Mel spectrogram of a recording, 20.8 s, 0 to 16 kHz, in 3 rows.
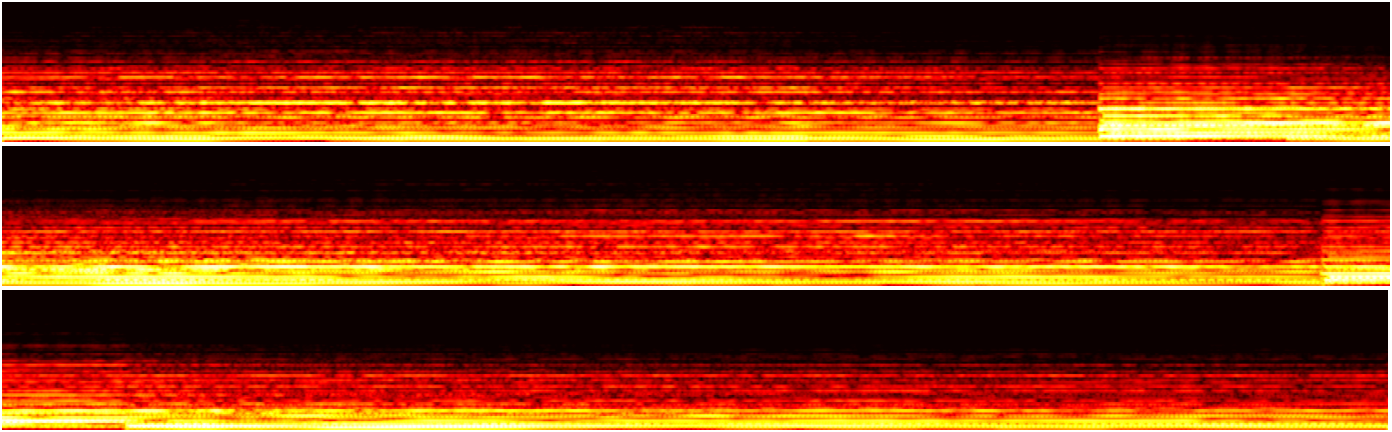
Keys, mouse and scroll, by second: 0.8 r, 4.9-6.3 drag, 6.3-8.7 middle drag, 13.4 r, 17.8-20.8 drag.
